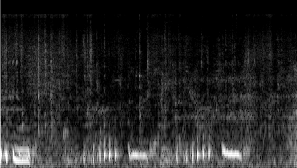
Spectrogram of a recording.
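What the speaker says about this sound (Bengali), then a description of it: "আসলে এগুলো হচ্ছে আমার সে প্রিয় কবুতরগুলো" Giribaj pigeons coo in soft, repeated low rolling calls, several phrases spaced across the moment, close and fairly quiet with no talk.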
